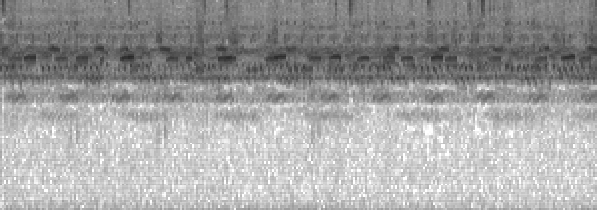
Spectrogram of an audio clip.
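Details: Several crickets chirp together at night on a farm, producing bright, high trilling pulses that overlap in an even, unbroken chorus.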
